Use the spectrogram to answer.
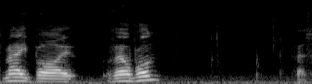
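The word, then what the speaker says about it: Velbon: of ebay or amazon now it's made by velbron that's how you pronounce it because it's a really nice steady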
